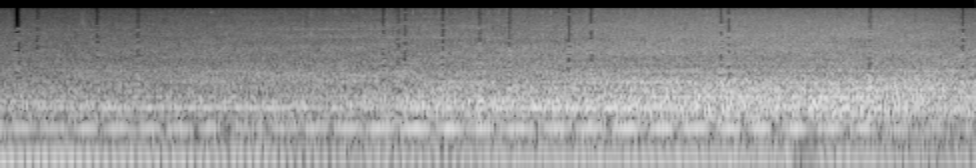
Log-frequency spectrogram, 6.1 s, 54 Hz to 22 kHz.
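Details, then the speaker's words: Mercedes W124 auxiliary cooling fans on high speed after a long-hunted climate control fault was fixed: loud, steady, airy roar with an even hum, running normally. Low speed sounds lower. "see they are loud you should be able to hear how loud they are the low speed is different it's lower"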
